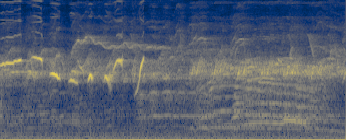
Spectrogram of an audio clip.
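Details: Greater green leafbird in a magpie-robin-like song style: a quick run of sharp, rising and falling whistled notes in the first second and a half, then a continuous busy twittering background of other birds.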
